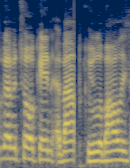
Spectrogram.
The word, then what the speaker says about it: Koulibaly: So next up we're going to be talking about Koulibaly, is how you say his name.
